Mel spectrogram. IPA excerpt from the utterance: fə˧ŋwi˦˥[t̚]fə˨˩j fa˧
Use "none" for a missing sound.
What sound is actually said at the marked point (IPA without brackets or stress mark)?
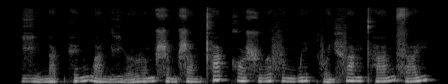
t̚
